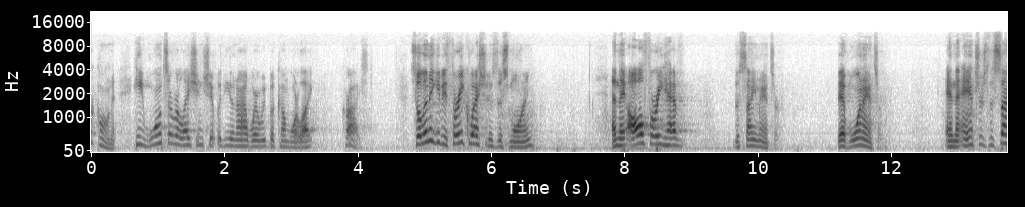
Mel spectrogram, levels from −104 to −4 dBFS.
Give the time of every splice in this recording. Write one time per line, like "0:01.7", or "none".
none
